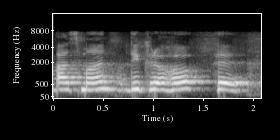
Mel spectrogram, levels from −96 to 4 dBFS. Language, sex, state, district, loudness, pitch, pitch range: Hindi, female, Himachal Pradesh, Shimla, -12 LUFS, 280 Hz, 275-290 Hz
